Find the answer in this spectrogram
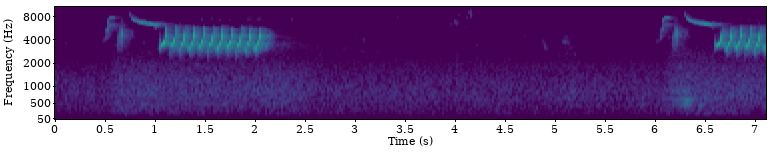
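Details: Bewick's wren repeating its song twice, each phrase a few sharp high notes and a thin slurred whistle followed by a dense fast trill of buzzy notes, separated by about four seconds of near silence.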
